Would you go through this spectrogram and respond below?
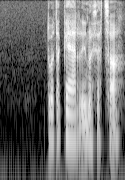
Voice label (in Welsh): "ger" Welsh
